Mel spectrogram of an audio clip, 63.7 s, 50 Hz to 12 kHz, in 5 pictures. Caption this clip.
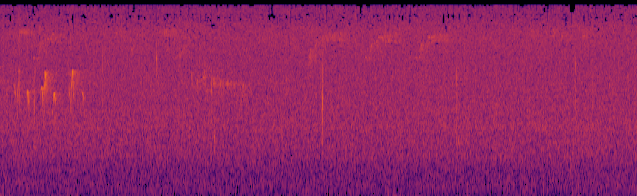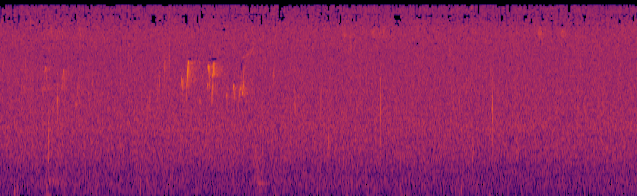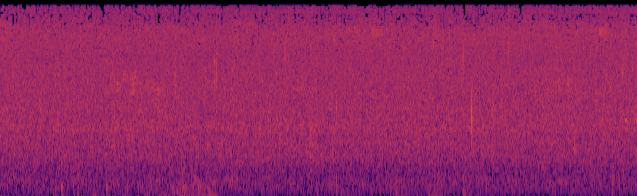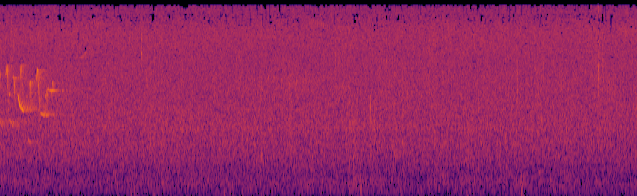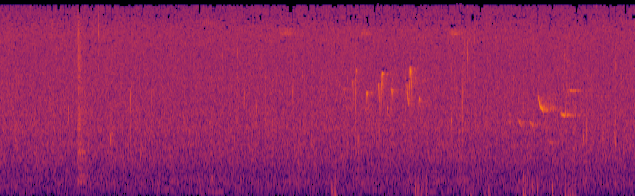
Rain in small eucalyptus forest
Medium rain in eucalyptus trees.
Zoom H4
